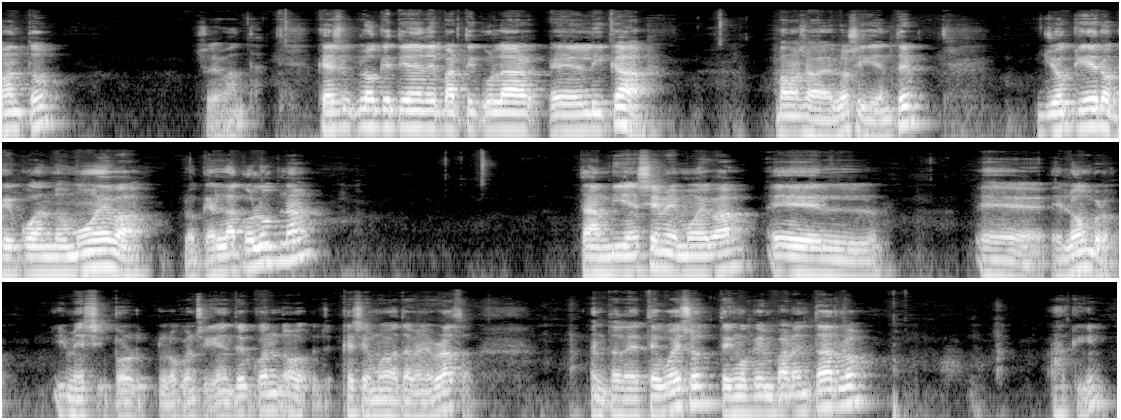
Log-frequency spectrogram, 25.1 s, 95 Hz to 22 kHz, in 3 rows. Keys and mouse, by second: 0.1-1.9 middle drag, 0.1 r, 1.9 right click, 3.3-8.2 ctrl+middle drag, 8.2 right click, 9.0 r, 10.4 right click, 11.0 r, 11.8 right click, 12.9 right click, 15.4 right click, 15.8 r, 16.3 right click, 20.4 right click, 20.8 Tab, 22.0 shift+right click, 22.8 ctrl+p, 24.0 Tab, 24.8 right click.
